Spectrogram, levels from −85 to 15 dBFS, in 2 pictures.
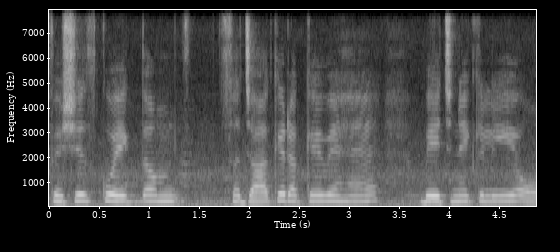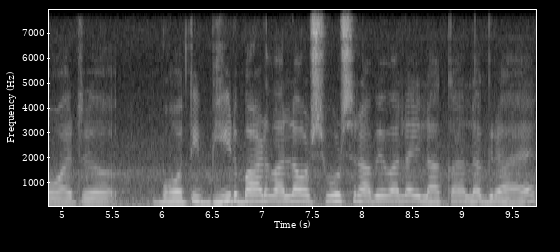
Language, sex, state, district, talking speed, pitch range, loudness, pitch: Hindi, female, Rajasthan, Bikaner, 155 wpm, 220-245 Hz, -15 LUFS, 235 Hz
